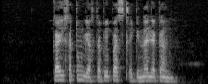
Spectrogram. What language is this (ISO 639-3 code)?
qxu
